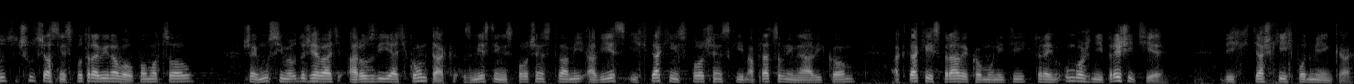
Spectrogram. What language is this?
Slovak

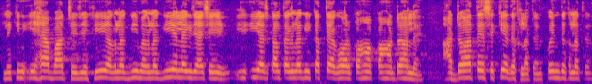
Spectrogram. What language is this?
Maithili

